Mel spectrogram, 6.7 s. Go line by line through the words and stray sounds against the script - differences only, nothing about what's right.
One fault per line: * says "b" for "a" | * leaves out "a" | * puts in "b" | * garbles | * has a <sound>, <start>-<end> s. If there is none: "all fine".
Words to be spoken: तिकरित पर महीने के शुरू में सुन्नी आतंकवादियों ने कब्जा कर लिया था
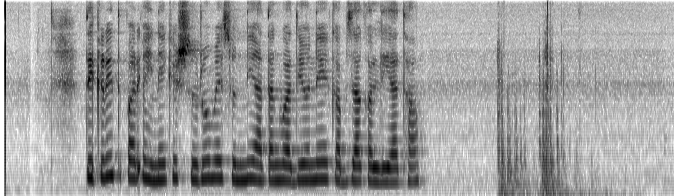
* has a thud, 5.0-6.5 s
